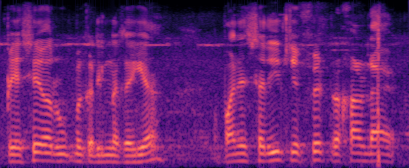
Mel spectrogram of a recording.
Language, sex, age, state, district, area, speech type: Sindhi, male, 45-60, Uttar Pradesh, Lucknow, urban, spontaneous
